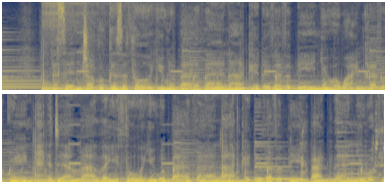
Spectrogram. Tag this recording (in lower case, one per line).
music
